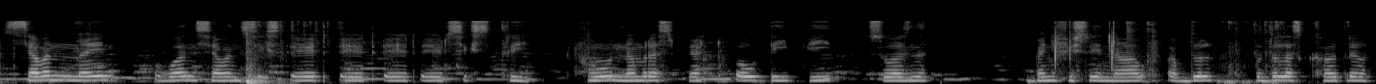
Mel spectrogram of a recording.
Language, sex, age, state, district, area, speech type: Kashmiri, male, 18-30, Jammu and Kashmir, Bandipora, rural, read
